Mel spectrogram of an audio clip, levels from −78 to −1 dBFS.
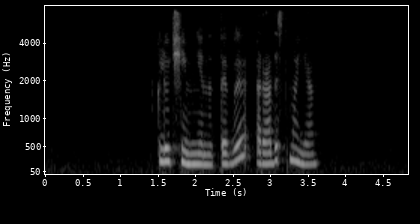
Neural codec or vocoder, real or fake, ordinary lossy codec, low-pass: none; real; Opus, 16 kbps; 7.2 kHz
